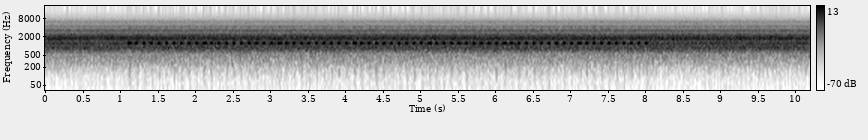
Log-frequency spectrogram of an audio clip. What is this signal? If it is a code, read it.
Radio time signal (RWM, Moscow), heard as ten pulses a second, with radio static, a narrow filter and room echo.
